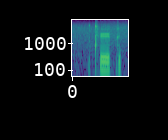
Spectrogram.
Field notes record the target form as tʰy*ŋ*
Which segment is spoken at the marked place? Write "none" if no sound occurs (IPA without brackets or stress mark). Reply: k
